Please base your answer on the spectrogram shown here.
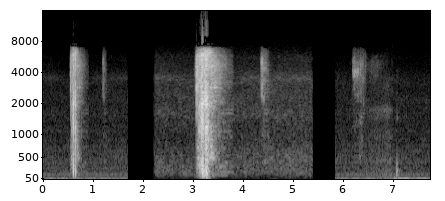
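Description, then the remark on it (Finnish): A Pentax SLR camera's shutter and mirror fire twice, a sharp clack followed a few seconds later by a longer, fuller release, with a few faint mechanical ticks in between and no talking. “Me voitaisiin tehdä hei nyt niin, että pannaan se ääni tähän nyt ihan tällaisena erikseen, ja mä tässä välissä teen yhden hidastetun version siitä, ja koitan saada sen pentax pompun editointivaiheessa.”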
